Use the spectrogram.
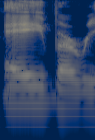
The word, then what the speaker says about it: Avery: Oh, so, Avery has 3 syllables. Sorry, go ahead. Avery, yes.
